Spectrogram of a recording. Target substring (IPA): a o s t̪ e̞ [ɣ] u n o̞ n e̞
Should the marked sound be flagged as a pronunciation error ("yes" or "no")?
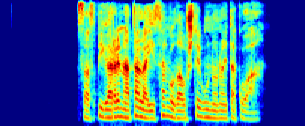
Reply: no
